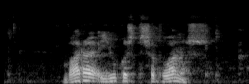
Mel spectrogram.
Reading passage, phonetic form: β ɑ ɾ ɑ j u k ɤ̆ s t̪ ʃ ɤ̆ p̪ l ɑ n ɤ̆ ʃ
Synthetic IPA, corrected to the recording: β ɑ ɾ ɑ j u k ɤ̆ ʃ t̪ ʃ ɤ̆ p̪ l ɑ n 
